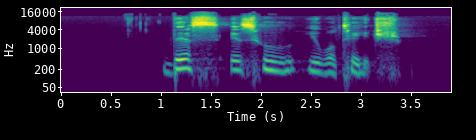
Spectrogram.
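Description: An elderly woman speaks with animation through a microphone in a large hall.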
